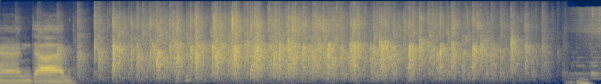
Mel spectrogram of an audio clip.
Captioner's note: applause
